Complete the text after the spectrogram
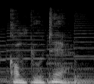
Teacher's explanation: the word computer has stress on the second syllable in English, computer, while its Spanish counterpart, computadora, follows the typical rule and stresses the second to last syllable, computadora.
